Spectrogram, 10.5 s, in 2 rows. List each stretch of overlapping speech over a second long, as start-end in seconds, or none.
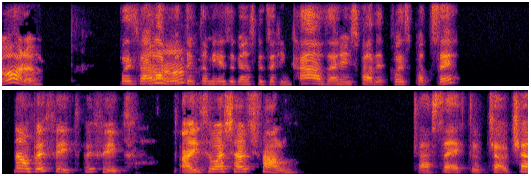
none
